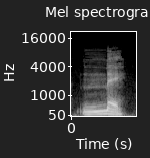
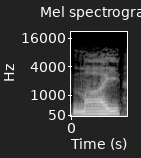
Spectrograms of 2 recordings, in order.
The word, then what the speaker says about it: mai: Okay, so don't pronounce I, don't try to pronounce it. No, it's me. So it's not my, it's me.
